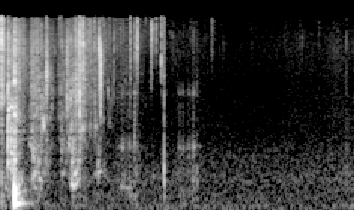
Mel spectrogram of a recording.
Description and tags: Tossing rocks into a high mountain lake.
water, bloop, splashing, splash, percussion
